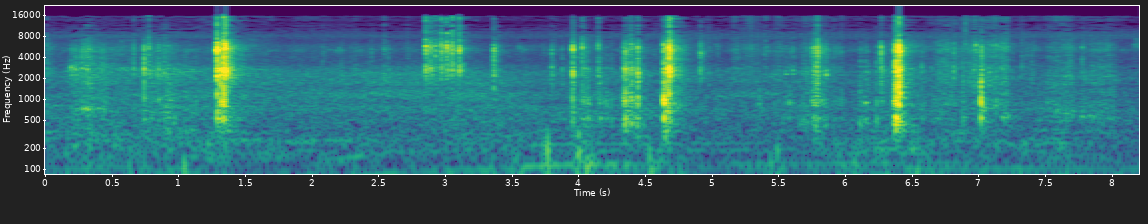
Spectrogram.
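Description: Utility knife cutting into a thin plastic drink bottle: a scatter of sharp, irregular clicks and crackles from the plastic, the loudest about a second in and again a little after six seconds.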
